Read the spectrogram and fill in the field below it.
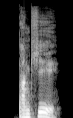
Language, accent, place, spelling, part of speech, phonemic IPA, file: German, Germany, Berlin, Bankier, noun, /baŋˈkjeː/, De-Bankier.ogg
- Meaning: The owner or a high-ranking officer of a bank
